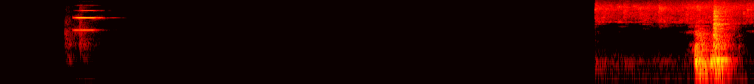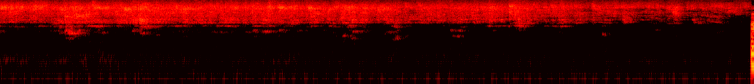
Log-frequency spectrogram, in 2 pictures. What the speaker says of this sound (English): Halfway through, I'm going to flip these wings over.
